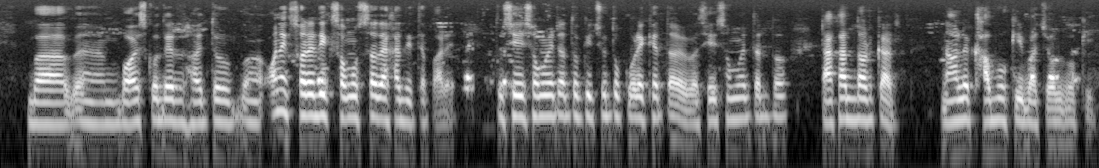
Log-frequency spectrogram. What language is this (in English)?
Bangla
